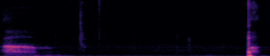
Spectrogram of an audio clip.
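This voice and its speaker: An ASMR host whispering a recap of trivia in a breathy, unvoiced voice, with halting, informal asides. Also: bright, forceful tone.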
